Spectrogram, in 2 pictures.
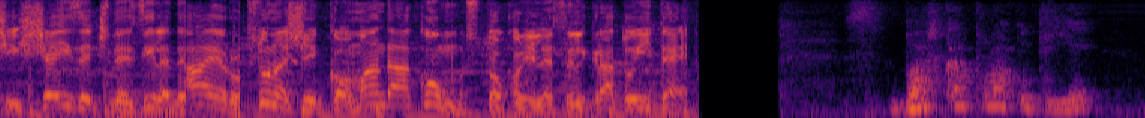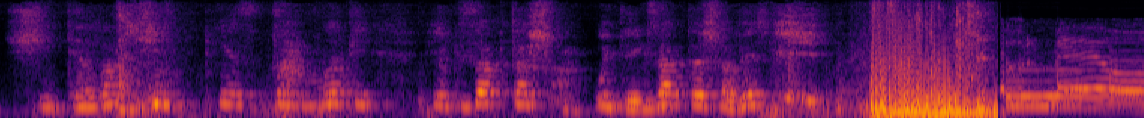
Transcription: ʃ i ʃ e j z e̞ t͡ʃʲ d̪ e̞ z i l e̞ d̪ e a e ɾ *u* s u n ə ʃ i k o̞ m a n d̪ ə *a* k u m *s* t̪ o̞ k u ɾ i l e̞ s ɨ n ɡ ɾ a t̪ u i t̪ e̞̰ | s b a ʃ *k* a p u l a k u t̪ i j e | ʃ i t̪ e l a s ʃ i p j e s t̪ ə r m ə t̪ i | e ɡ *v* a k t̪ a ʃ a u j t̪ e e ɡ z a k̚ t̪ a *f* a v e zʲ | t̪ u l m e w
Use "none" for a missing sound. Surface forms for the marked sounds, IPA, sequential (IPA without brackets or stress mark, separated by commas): u, a, s, k, z, ʃ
